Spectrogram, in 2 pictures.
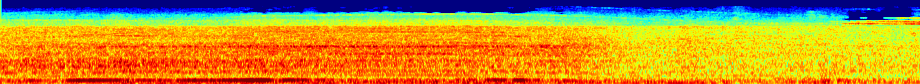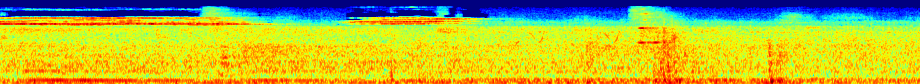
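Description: Mack LR side-loader garbage truck's engine running as the truck drives off along the street. The engine note is strongest in the first three seconds, then eases.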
